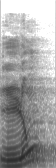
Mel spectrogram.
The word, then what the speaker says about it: long: لأن يمكن أن يقال في المؤنث long. Il est long. هو طويل. هي طويلة. Elle est longue. فلهذا في المذكر يكتب ج ولا ينطق. لأن في المؤنث ينطق.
